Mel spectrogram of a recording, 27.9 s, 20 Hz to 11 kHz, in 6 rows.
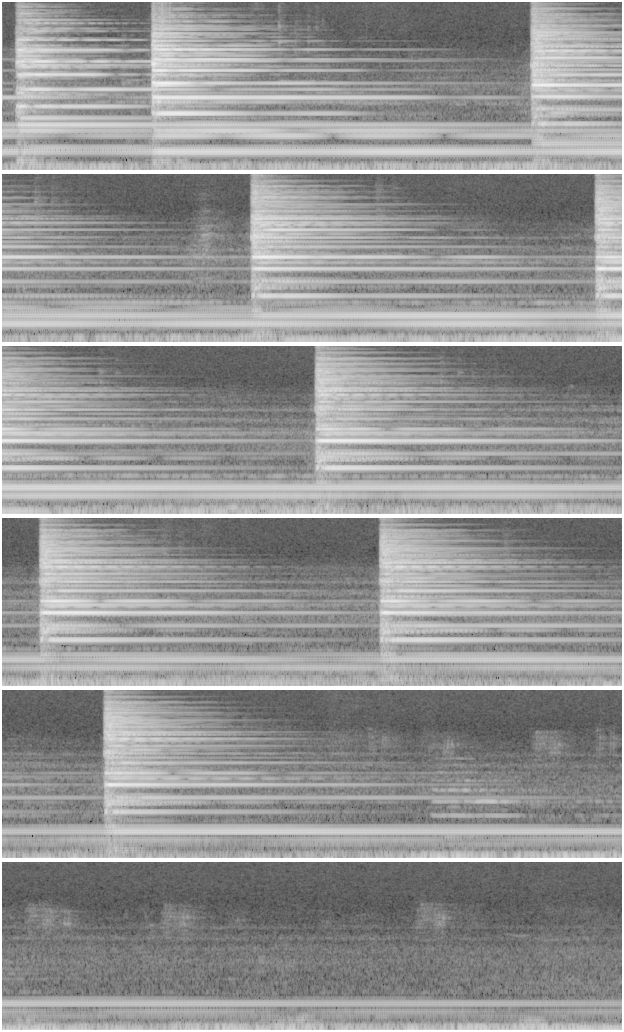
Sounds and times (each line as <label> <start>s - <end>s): church bells 0.0s - 27.9s
distant signal horn of the train 21.8s - 22.5s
